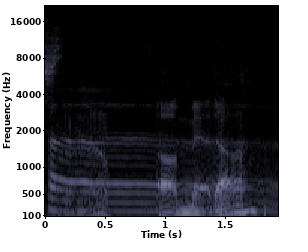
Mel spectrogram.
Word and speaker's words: Meta: That's what I always Meta Rhymes with feta.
